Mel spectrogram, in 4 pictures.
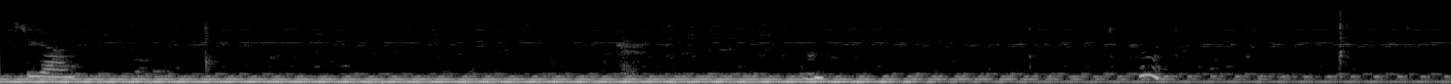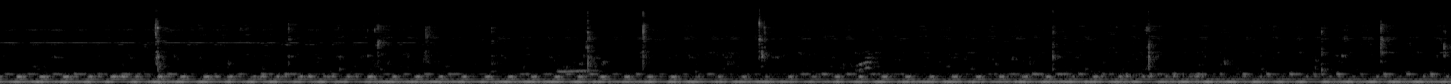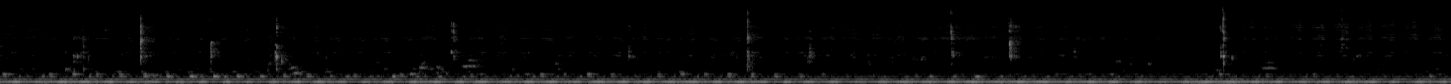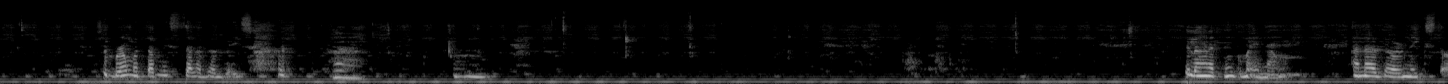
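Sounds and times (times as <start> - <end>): pulsing low hum: 0.0 - 58.0
mouth clicks while chewing: 38.4 - 39.9, 41.2 - 41.6.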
